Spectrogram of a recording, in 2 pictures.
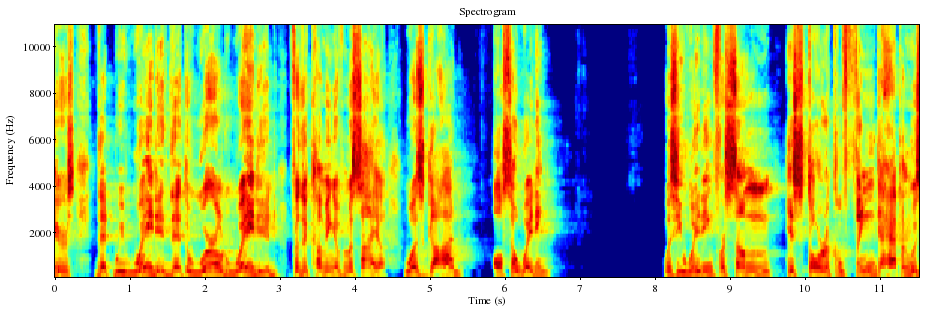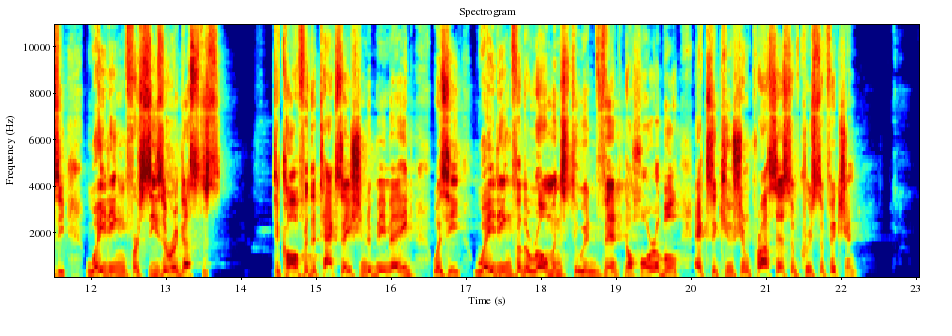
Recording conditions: large echoing room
